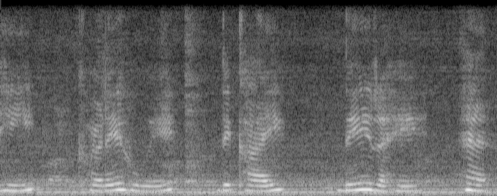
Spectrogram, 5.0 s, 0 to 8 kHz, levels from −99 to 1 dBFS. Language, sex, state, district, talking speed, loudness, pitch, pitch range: Hindi, female, Madhya Pradesh, Dhar, 85 wpm, -17 LUFS, 220 Hz, 170-240 Hz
